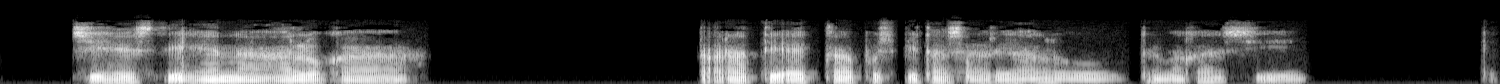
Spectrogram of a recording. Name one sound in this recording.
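A young man speaks calmly and close to the microphone.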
